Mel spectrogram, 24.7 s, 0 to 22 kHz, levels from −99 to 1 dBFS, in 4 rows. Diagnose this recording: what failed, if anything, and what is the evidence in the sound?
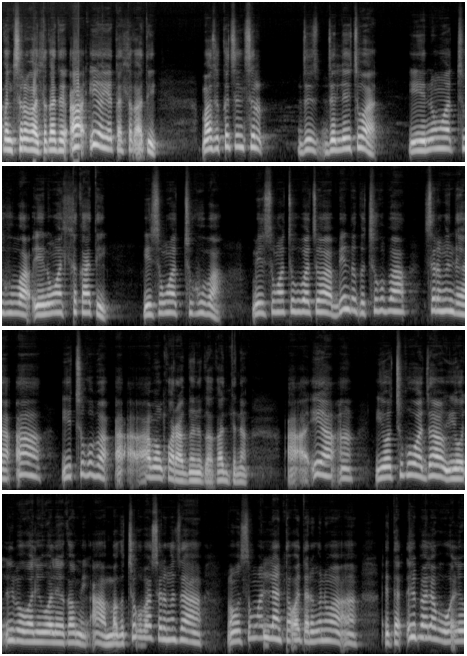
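Converter stage: microphone overload. Peaks clip at 0.04 to 0.08 s and again from 0.4 to 1.02 s, about 3 dB and about 5 dB over full scale. The loudest moments turn harsh and crackly. The likely cause is input gain set too high, flattening waveform tops.

Call processing stage: microphone volume stepped down. At 1.02 s the whole signal, background included, drops by about 5 dB in one step, right after the distorted stretch. The call software likely detected the clipping and cut the device's input volume.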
